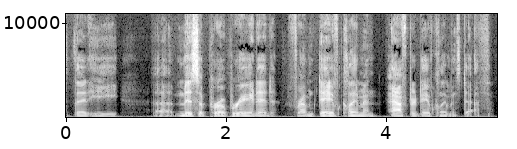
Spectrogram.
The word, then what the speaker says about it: Kleiman: Am I mispronouncing his name? – That's how it was said to me by someone involved in the case. Kleiman.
